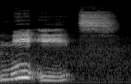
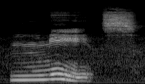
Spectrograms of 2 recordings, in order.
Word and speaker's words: meets: And these are pronounced as one E. So not me eats, it's meets.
